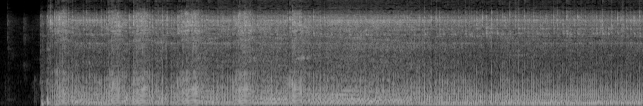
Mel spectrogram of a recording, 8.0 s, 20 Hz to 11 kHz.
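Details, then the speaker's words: Chinese copy RBC411 (Makita-style) two-stroke brush cutter: revs up and holds a steady buzz with a nasal, slightly raspy exhaust note, likely from the same muffler structure as the other Chinese copy; sounds a bit hurried but runs normally. "น่าจะเป็นเพราะว่าโครงสร้างท่อเหมือนกันนะครับก็จะเถียงๆครับออกแนวเหมือนคนจมูกพี่ครับ"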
